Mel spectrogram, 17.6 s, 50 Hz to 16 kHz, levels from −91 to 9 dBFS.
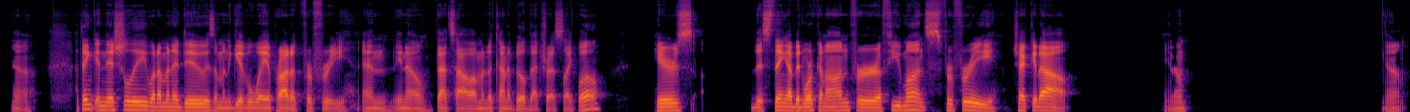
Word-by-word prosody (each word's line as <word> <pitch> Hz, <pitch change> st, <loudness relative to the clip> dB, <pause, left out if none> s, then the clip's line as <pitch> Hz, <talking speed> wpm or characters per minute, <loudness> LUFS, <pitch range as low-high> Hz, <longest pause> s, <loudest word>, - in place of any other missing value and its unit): Yeah. -, -, -11 dB, 0.6 s
I -, -, -15 dB
think 155 Hz, +1 st, +1 dB
initially 135 Hz, +1 st, +2 dB
what 125 Hz, 0 st, 0 dB
I'm 120 Hz, -, +2 dB
gonna 120 Hz, 0 st, +1 dB
do 110 Hz, 0 st, +2 dB
is 105 Hz, -, -1 dB
I'm 105 Hz, -, -5 dB
gonna 95 Hz, -1 st, -5 dB
give 100 Hz, 0 st, +1 dB
away 95 Hz, -1 st, +1 dB
a -, -, -1 dB
product 95 Hz, -3 st, +2 dB
for -, -, -5 dB
free -, -, -6 dB, 0.2 s
and, 95 Hz, +4 st, -7 dB
you 95 Hz, -, -5 dB
know, 90 Hz, +1 st, -5 dB
that's 95 Hz, -1 st, -1 dB
how 90 Hz, -1 st, -1 dB
I'm 90 Hz, -, -3 dB
gonna 90 Hz, 0 st, -6 dB
kinda 90 Hz, -1 st, -3 dB
build 90 Hz, -1 st, -3 dB
that -, -, -5 dB
trust, -, -, -6 dB
like, -, -, -6 dB
"Well, -, -, 0 dB, 0.6 s
here's 115 Hz, 0 st, +3 dB, 0.7 s
this 105 Hz, +1 st, -2 dB
thing 120 Hz, -2 st, +4 dB
I've 115 Hz, -, +5 dB
been 115 Hz, -1 st, +4 dB
working 115 Hz, +1 st, +2 dB
on 120 Hz, +2 st, 0 dB
for 110 Hz, -3 st, +2 dB
a -, -, +3 dB
few 125 Hz, +5 st, -4 dB
months 135 Hz, -2 st, +1 dB
for 115 Hz, -2 st, -5 dB
free, 110 Hz, -6 st, +1 dB, 0.2 s
check 115 Hz, 0 st, +2 dB
it 120 Hz, -, +3 dB
out." 120 Hz, -2 st, +4 dB, 1.2 s
You -, -, -15 dB
know? 95 Hz, +1 st, -7 dB, 2.5 s
Yeah. -, -, -8 dB
115 Hz, 165 wpm, -25 LUFS, 95-120 Hz, 2.5 s, I've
